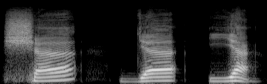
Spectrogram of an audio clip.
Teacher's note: Yang nempel adalah tengah lidah.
